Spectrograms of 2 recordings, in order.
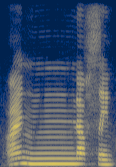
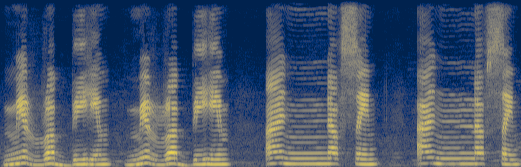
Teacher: ایک نون آ رہا ہے تو دوسرا نہیں پڑھا جائے گا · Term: ادغام کامل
